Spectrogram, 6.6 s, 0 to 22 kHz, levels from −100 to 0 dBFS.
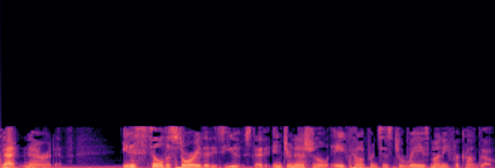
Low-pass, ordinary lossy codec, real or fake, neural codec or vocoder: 5.4 kHz; MP3, 24 kbps; real; none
